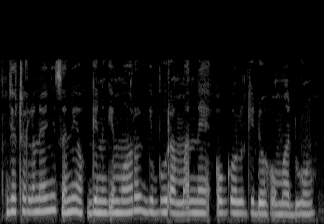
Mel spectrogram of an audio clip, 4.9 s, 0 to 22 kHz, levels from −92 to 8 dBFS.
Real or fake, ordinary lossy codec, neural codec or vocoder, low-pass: real; MP3, 64 kbps; none; 7.2 kHz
